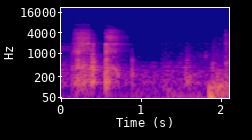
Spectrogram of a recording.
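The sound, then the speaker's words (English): Two sharp, breathy snorts, followed by a few softer sniffles and a short thick nasal sound near the end. No one speaks. “forgive all this disgusting like snorting and sniffling I'm doing”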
